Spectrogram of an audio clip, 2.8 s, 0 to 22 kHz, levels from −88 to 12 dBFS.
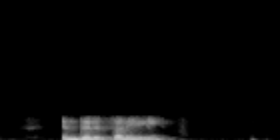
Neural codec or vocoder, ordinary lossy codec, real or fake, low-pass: none; Opus, 64 kbps; real; 3.6 kHz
